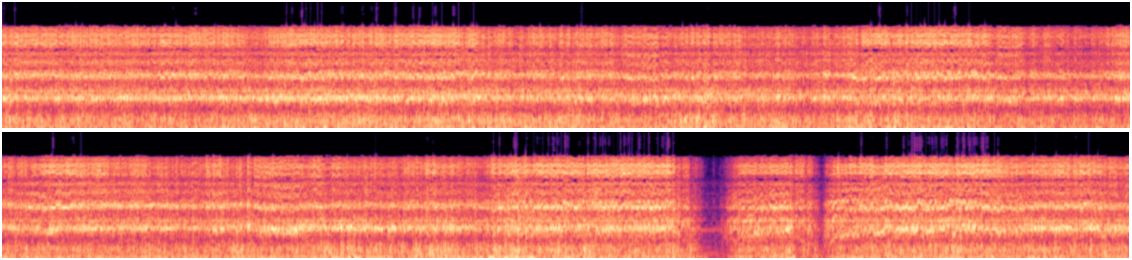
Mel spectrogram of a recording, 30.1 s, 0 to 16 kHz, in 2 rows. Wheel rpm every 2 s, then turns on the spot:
230, 240, 230, 230, 230, 230, 220, 230, 230, 230, 230, 190, 100, 160, 220.
none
